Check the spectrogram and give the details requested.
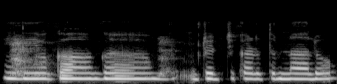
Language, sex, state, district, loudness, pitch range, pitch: Telugu, female, Andhra Pradesh, Annamaya, -16 LUFS, 255-265 Hz, 260 Hz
